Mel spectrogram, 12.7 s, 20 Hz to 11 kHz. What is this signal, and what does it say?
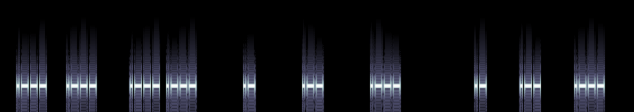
Morse code, heard as a keyed tone, about 27 wpm, spaced as for 19 wpm, 800 Hz. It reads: JJ JJ A W J A W J
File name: Difficult Combos / Difficult Combos-mp3s / AWJ ShortRun@25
